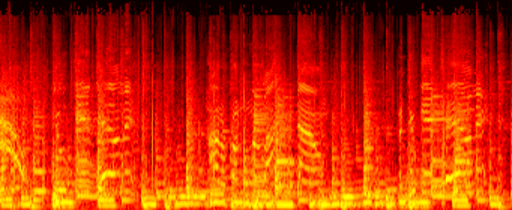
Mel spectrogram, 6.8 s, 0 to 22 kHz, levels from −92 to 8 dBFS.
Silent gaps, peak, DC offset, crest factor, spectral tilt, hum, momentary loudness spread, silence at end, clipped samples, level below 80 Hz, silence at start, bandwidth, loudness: none; -6 dBFS; under 0.1%; 14 dB; -6.5 dB/octave; none; 5 LU; 0 s; under 0.1%; -38 dBFS; 0 s; 17 kHz; -21 LUFS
